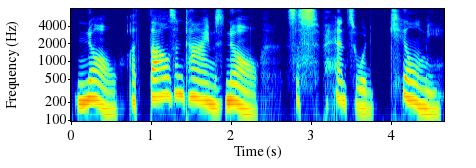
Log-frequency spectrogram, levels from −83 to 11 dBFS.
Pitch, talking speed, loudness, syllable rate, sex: 200 Hz, 105 wpm, -21 LUFS, 3.3 syllables/s, female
